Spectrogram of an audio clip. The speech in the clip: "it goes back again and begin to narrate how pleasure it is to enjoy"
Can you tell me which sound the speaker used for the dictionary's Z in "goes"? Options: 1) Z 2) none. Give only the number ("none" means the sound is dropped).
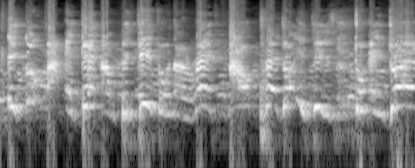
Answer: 2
